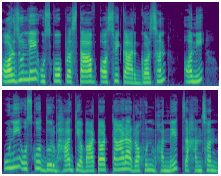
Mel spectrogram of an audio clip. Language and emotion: Nepali, neutral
